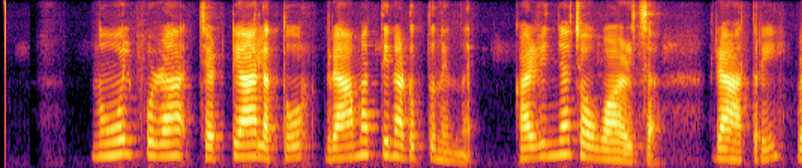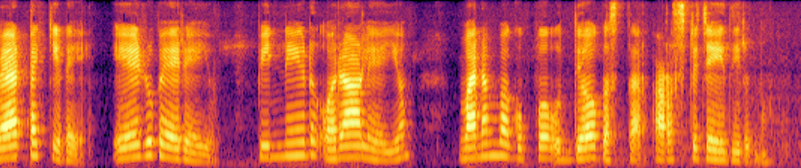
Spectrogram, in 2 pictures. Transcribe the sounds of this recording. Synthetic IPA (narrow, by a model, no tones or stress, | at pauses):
nuːlpuɻɐt͡ɕe̞ʈːjaːlɐt̪ːuːrɡɾaːmɐt̪ːinɐɽut̪ːuninːɨ̰ | kɐɻiɲːɐt͡ɕowːaːɻit͡ɕːɐ̰ | ɾaːt̪riʋe̞ːʈːɐkʲːiɽe̞̰ | eːɻɨpe̞ːɾe̞ːjṵm | pinːiːɽɨʔo̞ɾaːɭe̞ːjum | ʋɐnɐmʋɐɣupːɨud̪jo̞ːɡɐst̪ʰɐ̰rɐ̰rɐstɨt͡ɕe̞jt̪iɾunːu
